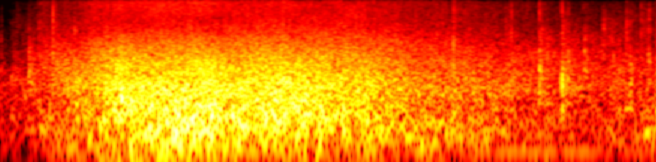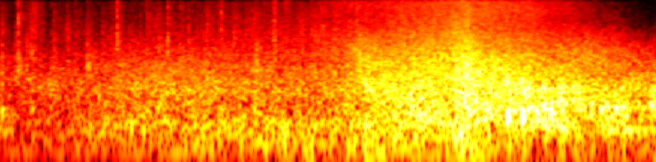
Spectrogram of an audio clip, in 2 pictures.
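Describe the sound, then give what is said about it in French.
Ocean waves on the vast open ocean surge and wash in two broad, hissing swells, rising loud near the start and again near the end, with scattered bird calls and a light wind over the surf. “Écrasée de fatigue, Carmela s'endort, perdue dans l'immensité de l'océan.”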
